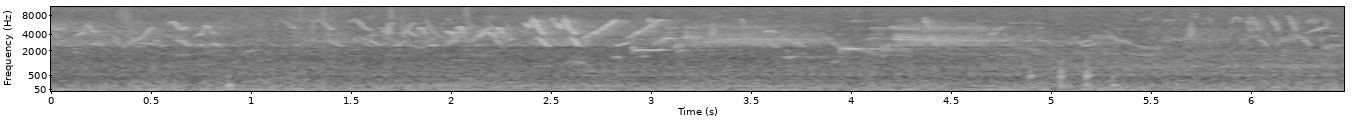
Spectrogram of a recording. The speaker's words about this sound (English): I'm coming along here and I've got some marsh wrens vocalizing. Question is, can I get them close enough to hear them well? Like a tinnier version of the swamp sparrow song. Like a swamp sparrow in a tin can.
